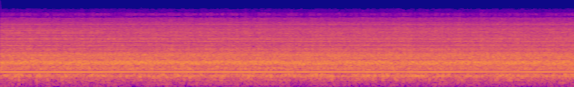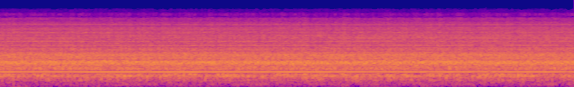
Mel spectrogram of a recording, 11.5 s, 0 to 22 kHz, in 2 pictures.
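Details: NovSight G5 6000A jump starter/tire inflator's built-in air pump, switched on and inflating an item until it is taut: even high whine, steady pitch, constant air rush, no surging or rattles; normal running.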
